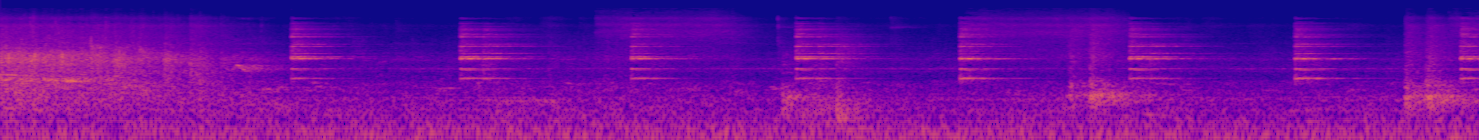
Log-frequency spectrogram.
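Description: Applause dies away, then a high-school marching band sounds one short held chord over and over, each lasting about a second and starting a little under every two seconds, cutting off sharply each time.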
